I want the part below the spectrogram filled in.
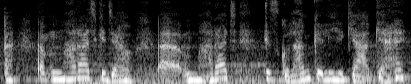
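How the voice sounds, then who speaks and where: A man's voice: sits high, lively intonation, moderate pace. A man playing a timid, scheming fake seer in a cartoon, with a hesitant, humble manner. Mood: obsequious, nervous. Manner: obsequious, hesitant, self-pitying. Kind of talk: Hindi cartoon voice acting. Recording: long hall reverb, loud music behind.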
